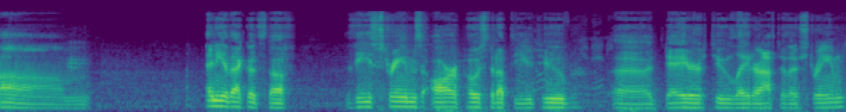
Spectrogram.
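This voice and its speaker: Flat, monotone intonation broken by long, frequent pauses. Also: man, fairly low pitch for a man, fairly slow pace. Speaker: gaming streamer. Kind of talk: live gameplay stream chat. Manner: casual with many fillers.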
